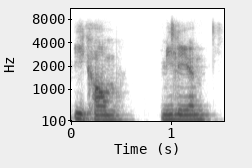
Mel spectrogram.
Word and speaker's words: eCommeleon: It's uh the Chameleon for e-commerce. So, ecom million, but uh hopefully there's a link in the comment in the description.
